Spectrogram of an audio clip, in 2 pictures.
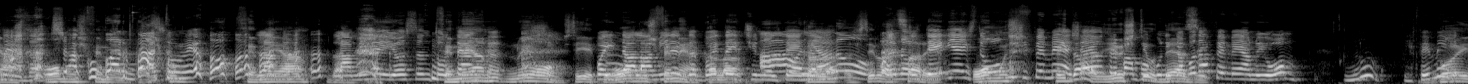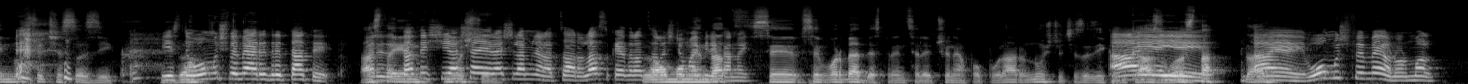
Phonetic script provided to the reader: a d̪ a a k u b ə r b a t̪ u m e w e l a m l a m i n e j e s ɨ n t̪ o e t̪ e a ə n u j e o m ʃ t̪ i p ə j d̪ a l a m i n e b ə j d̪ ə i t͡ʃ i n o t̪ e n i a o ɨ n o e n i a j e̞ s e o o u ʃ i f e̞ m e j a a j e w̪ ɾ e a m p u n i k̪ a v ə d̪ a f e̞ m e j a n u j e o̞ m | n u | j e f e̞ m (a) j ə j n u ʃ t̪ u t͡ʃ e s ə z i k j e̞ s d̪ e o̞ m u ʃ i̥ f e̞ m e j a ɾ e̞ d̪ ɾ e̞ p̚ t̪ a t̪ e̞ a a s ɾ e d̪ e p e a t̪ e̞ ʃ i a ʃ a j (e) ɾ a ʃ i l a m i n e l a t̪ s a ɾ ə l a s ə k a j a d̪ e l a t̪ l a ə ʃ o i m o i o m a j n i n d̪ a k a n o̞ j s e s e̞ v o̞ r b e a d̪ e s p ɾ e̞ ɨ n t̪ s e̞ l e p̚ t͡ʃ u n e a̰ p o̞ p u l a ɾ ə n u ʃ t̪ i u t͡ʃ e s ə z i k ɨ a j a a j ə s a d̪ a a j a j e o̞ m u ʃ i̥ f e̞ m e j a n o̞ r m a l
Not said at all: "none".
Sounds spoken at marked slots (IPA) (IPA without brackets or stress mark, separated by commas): e, e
